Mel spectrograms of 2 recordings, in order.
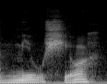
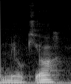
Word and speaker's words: Melchior: esse nome e que a pronúncia eh sobre a ótica da língua portuguesa correta da palavra meu xior ou meu kior é meu xior. É meu porque é com ch, né, aqui em Portugal, então é meu xior.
